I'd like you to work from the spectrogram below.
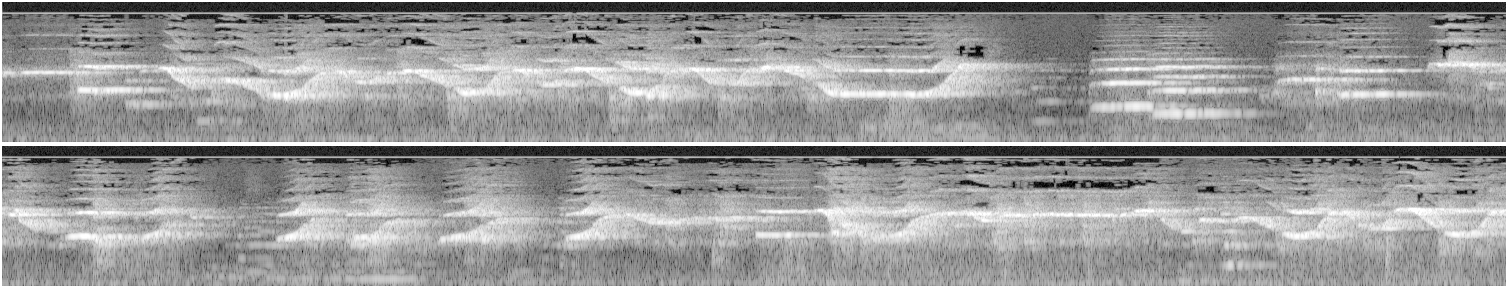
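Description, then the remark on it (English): A player improvises on a musical instrument, imitating bird calls with rapid, high warbling trills and chirps, nearly continuous and fairly loud, with a brief pause midway before the twittering flourishes resume. No one speaks. “This is the way that Liu Tianhua pictured the birds.”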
